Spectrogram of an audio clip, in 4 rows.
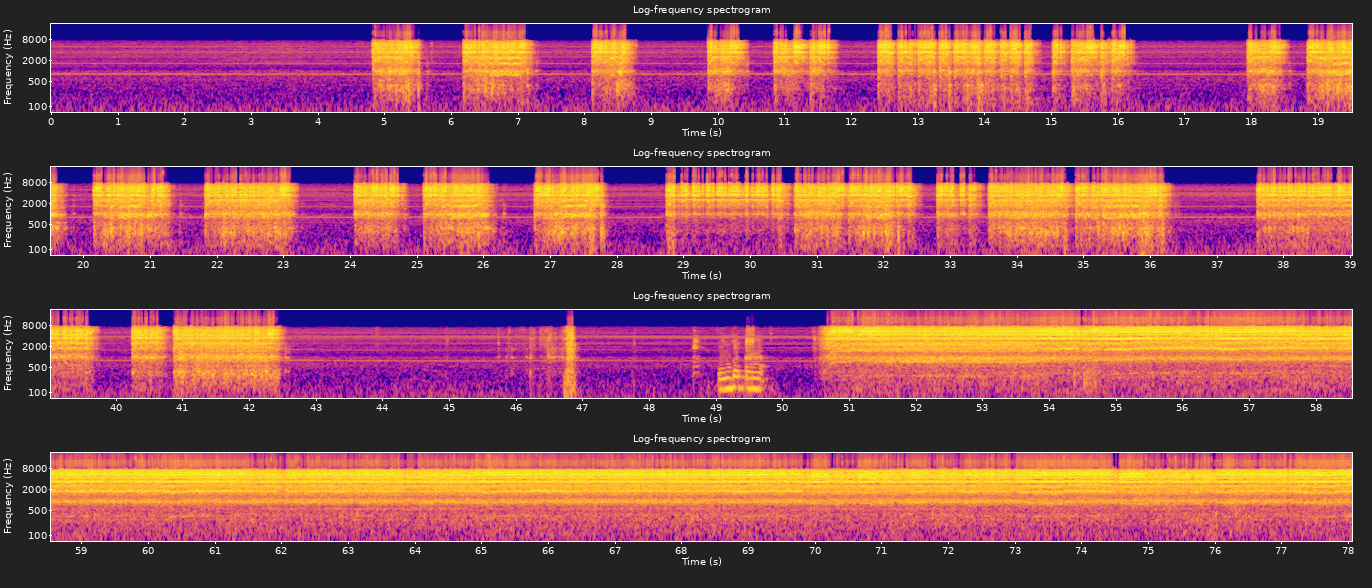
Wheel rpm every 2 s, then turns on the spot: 0, 0, 60, 100, 60, 80, 100, 60, 30, 110, 130, 120, 120, 130, 90, 150, 130, 210, 80, 180, 160, 60, 0, 0, 0, 120, 210, 220, 230, 230, 230, 230, 230, 230, 230, 230, 230, 220, 230.
none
